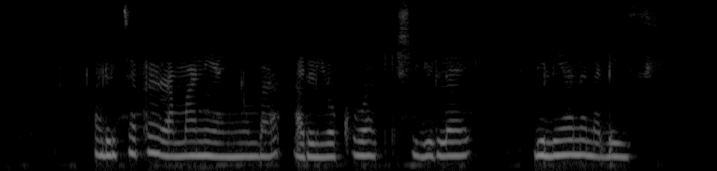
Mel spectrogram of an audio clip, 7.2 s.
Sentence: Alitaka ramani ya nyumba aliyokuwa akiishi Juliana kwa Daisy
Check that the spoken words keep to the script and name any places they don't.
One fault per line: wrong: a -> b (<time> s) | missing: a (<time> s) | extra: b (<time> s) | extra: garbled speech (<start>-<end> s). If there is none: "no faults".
wrong: kwa -> na (5.9 s)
